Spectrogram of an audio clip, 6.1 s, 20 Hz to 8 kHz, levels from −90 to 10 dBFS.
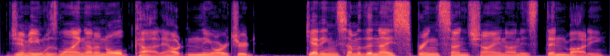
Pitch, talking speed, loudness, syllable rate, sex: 120 Hz, 215 wpm, -17 LUFS, 5.3 syllables/s, male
